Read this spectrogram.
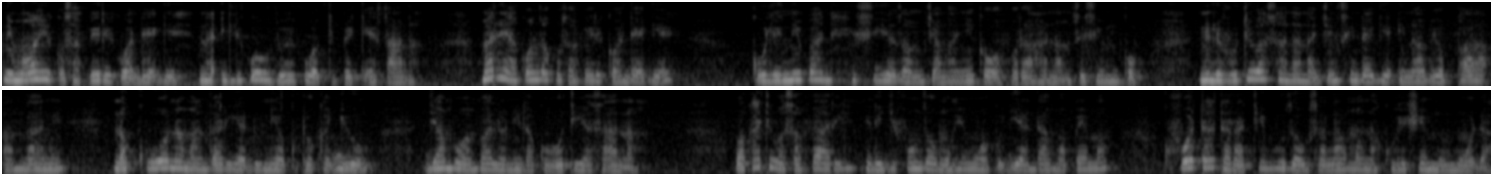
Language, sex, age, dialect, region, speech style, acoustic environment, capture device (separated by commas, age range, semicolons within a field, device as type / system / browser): Swahili, female, 25-34, Kenya - Mombasa, Kenya, relaxed, nature, desktop / Windows / Chrome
